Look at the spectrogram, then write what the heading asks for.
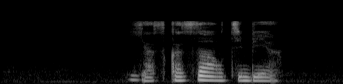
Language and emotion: Russian, angry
